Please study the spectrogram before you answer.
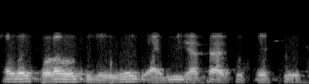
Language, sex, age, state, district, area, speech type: Hindi, male, 30-45, Uttar Pradesh, Azamgarh, rural, conversation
